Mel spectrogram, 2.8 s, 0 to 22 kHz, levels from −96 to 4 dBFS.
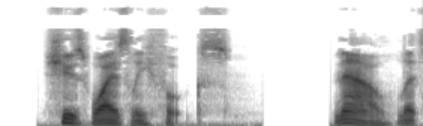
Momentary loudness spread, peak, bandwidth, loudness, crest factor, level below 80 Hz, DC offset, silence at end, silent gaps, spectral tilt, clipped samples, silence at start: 13 LU; 0 dBFS; 17 kHz; -21 LUFS; 22 dB; -42 dBFS; under 0.1%; 0.05 s; 1.76-2.20 s; -5 dB/octave; under 0.1%; 0.3 s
